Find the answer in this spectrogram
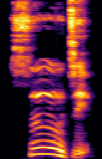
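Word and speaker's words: すうじ: 몇 박이라고 두 박 스지 스지 우 소리가 안 나고 스가 두 박이 스지 자유는 여기 있는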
